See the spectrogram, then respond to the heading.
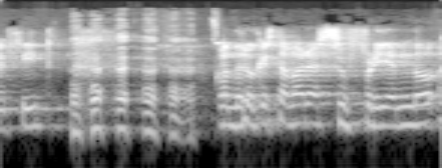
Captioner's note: laughs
